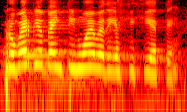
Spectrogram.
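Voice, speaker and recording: A woman pastor with a Costa Rican accent, preaching a sermon in a church with impassioned, emphatic delivery that swells to loud peaks. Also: high voice, slow pace. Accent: Costa Rican Spanish. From Costa Rica. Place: church hall. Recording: reverberant church hall with music.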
